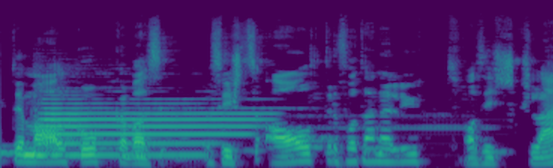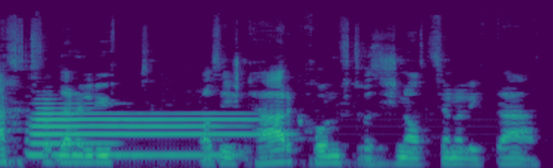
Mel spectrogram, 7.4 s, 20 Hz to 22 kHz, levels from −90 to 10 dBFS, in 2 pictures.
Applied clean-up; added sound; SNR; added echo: classical method Wiener filter.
